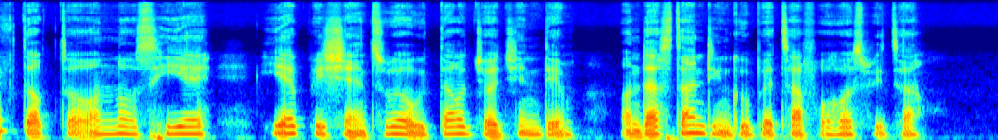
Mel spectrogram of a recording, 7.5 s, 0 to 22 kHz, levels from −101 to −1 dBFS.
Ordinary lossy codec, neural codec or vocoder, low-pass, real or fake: none; none; none; real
